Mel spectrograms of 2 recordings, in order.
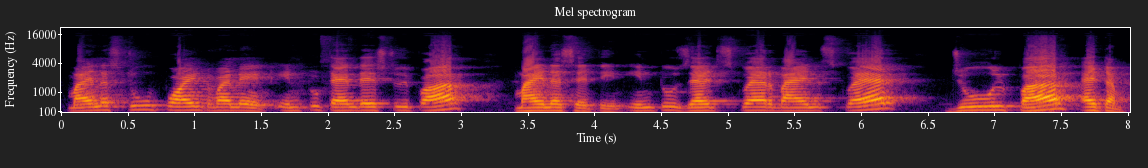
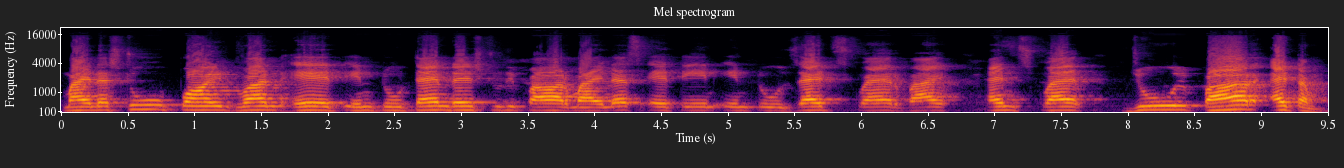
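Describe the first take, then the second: First: Slow spelled-out formula; slow dictation. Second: Very slow loud chanted formula; chanted, shout it out in rhythm for the class. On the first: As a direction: say it slowly, word by word. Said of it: "बोलेंगे". (Formula धीरे-धीरे बोलना) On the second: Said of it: "चिल्ला चिल्ला के बोलना है आपको". (chanted, पूरी क्लास के साथ ज़ोर से, बहुत धीमे सुर में रटना) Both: Shown as a demonstration.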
